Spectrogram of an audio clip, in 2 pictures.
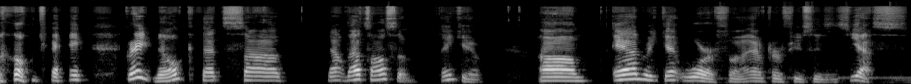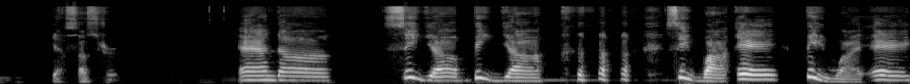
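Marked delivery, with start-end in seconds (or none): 12.9-18.2 slow, drawn-out baseball stadium announcer call. Calling out a spelled word to Milk, in a Yankees announcer impression. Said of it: "I was trying to do it like the announcer from the Yankees".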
